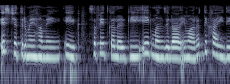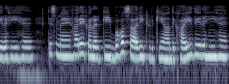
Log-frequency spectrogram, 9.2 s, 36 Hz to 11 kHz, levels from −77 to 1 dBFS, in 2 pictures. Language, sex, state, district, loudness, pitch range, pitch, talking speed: Hindi, female, Jharkhand, Jamtara, -17 LUFS, 225-265 Hz, 240 Hz, 170 wpm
